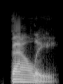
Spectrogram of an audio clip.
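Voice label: "bally", American English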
